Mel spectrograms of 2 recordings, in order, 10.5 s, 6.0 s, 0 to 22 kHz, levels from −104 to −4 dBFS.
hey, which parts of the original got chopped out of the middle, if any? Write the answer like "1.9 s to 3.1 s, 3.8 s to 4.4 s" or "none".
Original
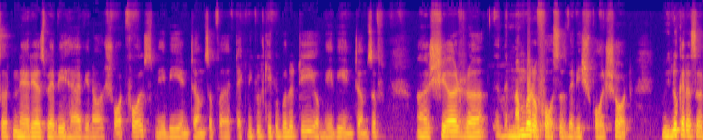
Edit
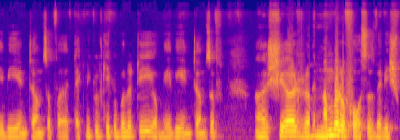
7.1 s to 7.5 s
